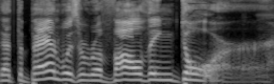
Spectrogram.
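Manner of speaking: full broadcast-announcer style read. Interviewer quoting a guest's past remark back to them: full announcer voice. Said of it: "I'm going to do this in the full announcer voice".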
